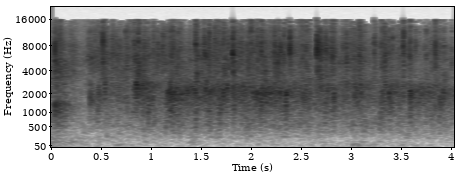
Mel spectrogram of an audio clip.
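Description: Audience applauding: many hands clapping together in a steady patter.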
